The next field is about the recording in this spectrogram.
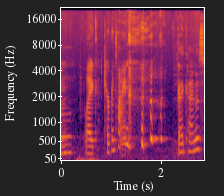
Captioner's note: laughing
